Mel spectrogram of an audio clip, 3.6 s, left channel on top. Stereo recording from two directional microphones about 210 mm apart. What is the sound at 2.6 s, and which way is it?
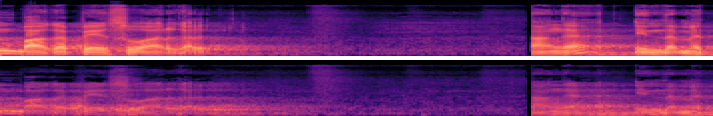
Speech, 45° left (ahead or behind).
